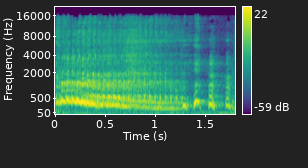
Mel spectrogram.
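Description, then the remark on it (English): A voice imitates a horse with a long, loud, descending whinny-like groan, followed by a few short, choppy lip-flapping sputters. “Did you like my horse impression?”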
